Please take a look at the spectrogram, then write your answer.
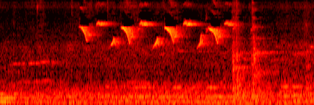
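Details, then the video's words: Kaso-kaso singing loudly in a rural setting: a rapid series of high, sweeping whistled notes, each rising then dropping, repeated about twice a second over a low background hum, with one brief broadband knock. "BURUNG KASO KASO GACOR NEMBAK"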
